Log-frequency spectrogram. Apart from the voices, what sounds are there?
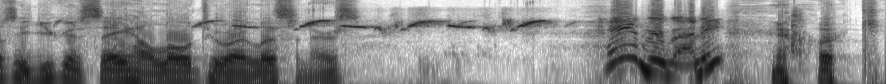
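birds chirping outdoors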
